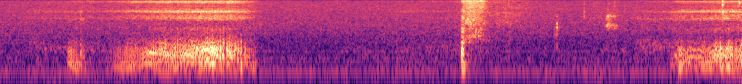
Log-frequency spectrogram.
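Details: Female dog snoring during sleep, which the owner says happens every time she sleeps: rough, rumbling snores on each in-breath, separated by quiet out-breaths.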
